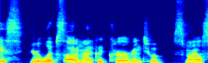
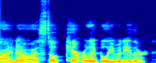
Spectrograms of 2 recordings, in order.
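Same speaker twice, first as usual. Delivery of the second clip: plain reading voice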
